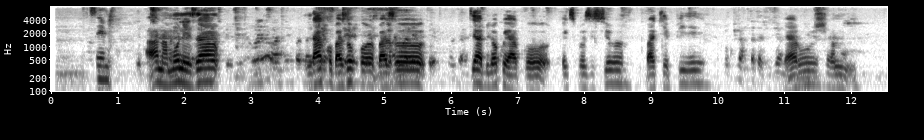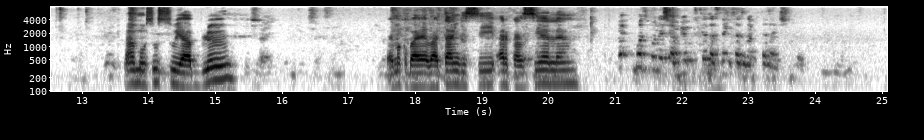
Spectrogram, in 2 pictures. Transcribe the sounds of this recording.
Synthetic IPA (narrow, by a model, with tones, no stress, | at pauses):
a̰˦wa˦na˨mɔ˦ni˨e˨za˦ | nda˦ko˨ba˨zo˦kba˨zo˦ | ti˦a˨bi˨lɔ˦kɔ˨ja˨ko˨ | ɛ˨kspo˨zi˨sjɔ̃˦ | ba˨ke˨pi˦ | ja˨ʁu˦ʒa˨ | na˨mo˨su˦su˨ja˨blø˦ | ba˨e˨ma˦kɔ˨ba˨ba˨ta˦ŋɡi˨si˦a˦˨ʁkã˨sjɛ˦l | bo˦tmɔ˦ne˦ʃa˨bi˦o˦˨ta˦na˨sɛ̃˦ka˦zi˨na˨pi̥˦ta˦na˨ʃi˦˨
